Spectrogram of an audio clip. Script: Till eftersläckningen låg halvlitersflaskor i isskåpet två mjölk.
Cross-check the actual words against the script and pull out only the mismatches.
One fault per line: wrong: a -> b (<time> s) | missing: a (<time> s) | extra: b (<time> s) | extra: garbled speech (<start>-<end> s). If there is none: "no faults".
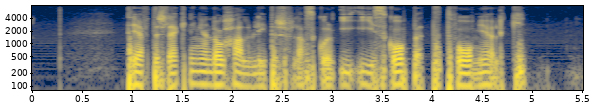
no faults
